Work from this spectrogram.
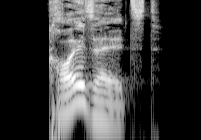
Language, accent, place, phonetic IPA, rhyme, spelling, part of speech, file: German, Germany, Berlin, [ˈkʁɔɪ̯zl̩st], -ɔɪ̯zl̩st, kräuselst, verb, De-kräuselst.ogg
- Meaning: second-person singular present of kräuseln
